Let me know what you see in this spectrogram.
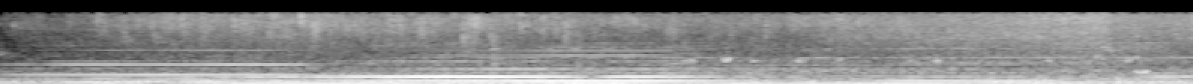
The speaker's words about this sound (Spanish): De repente, escuchamos agua correr. ¿Escuchaste eso? Sí. Caminé por el corredor. Abrí la puerta del baño. La ducha estaba abierta y todas las llaves también.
